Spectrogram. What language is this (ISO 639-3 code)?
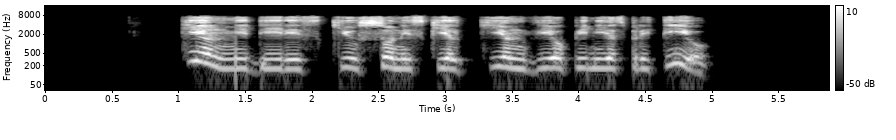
epo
